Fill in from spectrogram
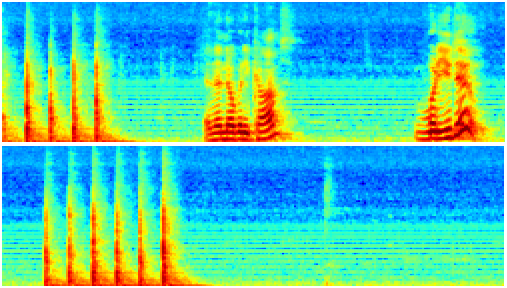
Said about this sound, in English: Do you knock and then just like walk away? One time? No.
